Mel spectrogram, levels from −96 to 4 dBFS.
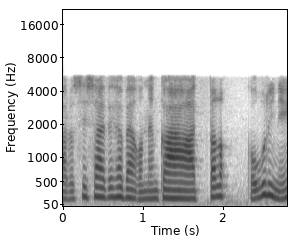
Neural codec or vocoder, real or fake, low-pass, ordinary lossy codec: codec, 24 kHz, 0.9 kbps, WavTokenizer, medium speech release version 2; fake; 5.4 kHz; none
